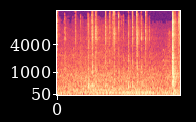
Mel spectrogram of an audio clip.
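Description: Faint typing on a laptop keyboard: a quick, irregular run of soft key taps.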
